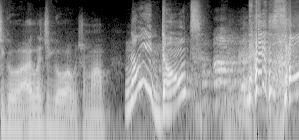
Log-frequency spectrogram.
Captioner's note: laughter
